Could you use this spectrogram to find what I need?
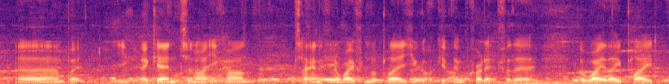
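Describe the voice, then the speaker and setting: Loud background noise sits under speech that moves at a moderate pace. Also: man. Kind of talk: post-match interview answer. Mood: disappointed but measured. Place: stadium.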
